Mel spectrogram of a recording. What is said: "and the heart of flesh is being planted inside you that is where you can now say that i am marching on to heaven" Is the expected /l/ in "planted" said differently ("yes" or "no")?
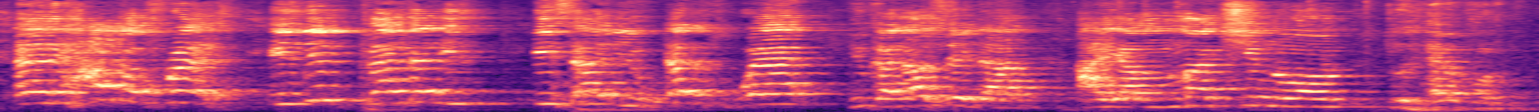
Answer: yes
